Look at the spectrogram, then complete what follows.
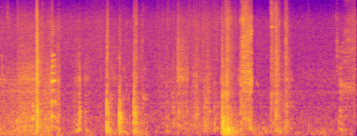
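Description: Footsteps on a paved path, then a few heavy knocks on a front door, the loudest pair a little past the middle.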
